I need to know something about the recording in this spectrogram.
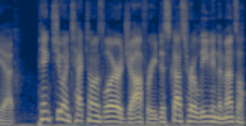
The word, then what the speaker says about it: Joffrey: It's Jeffrey, by the way. I know you can't see that it's spelled Jeffrey, but it's pronounced Jeffrey. It was very different.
